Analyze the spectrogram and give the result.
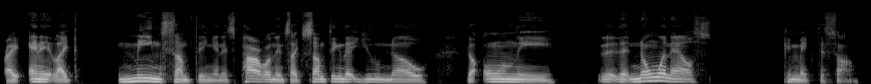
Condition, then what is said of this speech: Stuttering. But then when I go on stage, it's like man, I really feel like the spirit of God starts to to use me and like brings out this fire.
